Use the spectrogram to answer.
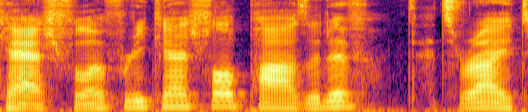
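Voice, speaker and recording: A man with a bright, sharp tone and fairly even intonation at a fairly quick pace, on a very clean recording with a silent background. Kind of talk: casual financial commentary.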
